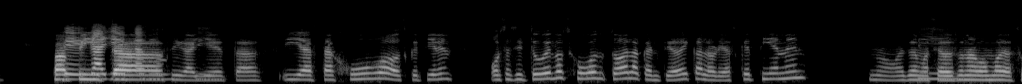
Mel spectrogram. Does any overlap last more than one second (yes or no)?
yes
